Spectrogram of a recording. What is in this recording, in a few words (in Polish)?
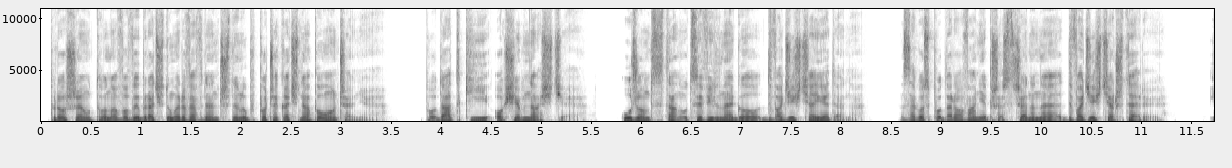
zapowiedz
